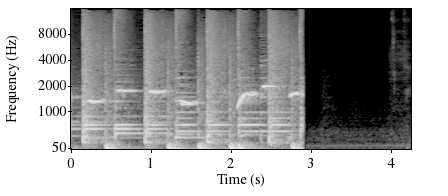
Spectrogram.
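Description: Intro music: a whistled melody over chords and a steady drum beat, cutting off suddenly about three seconds in.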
